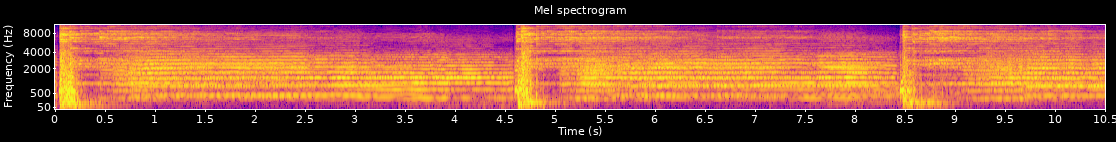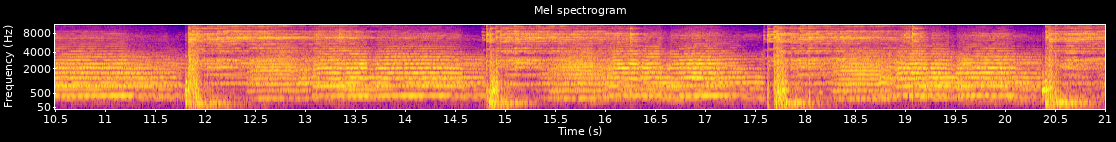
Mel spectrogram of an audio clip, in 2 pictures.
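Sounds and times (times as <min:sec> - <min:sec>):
percussion crash: 0:00.0 - 0:01.2, 0:04.6 - 0:06.1, 0:08.4 - 0:10.2, 0:11.8 - 0:13.6, 0:14.8 - 0:16.7, 0:17.6 - 0:19.7, 0:20.4 - 0:21.0
horns and pipes holding chords: 0:00.0 - 0:21.0.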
